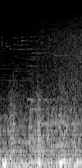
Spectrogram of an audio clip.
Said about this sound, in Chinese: 打雷之后下起了大雨。 奇怪，我听说这里不会下雨啊。 刚刚天气还那么好。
